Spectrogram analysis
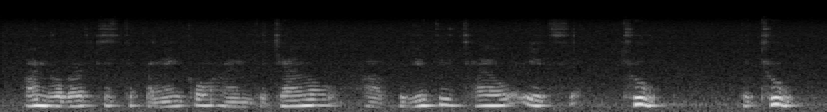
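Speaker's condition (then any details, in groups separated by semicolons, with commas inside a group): Multiple sclerosis; 14 years since onset, mostly improved, cognitive and memory problems; talks like a drunk person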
